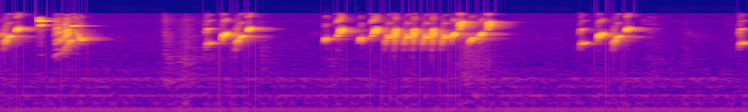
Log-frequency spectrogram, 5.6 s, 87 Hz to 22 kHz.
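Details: Tense European goldfinch singing, recorded 2020: loud, tumbling twittered phrases with sharp upslurred notes and a quick rattling run, separated by short pauses, a soft hum in the background.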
